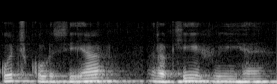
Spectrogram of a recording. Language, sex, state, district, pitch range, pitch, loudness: Hindi, male, Jharkhand, Ranchi, 125-145 Hz, 135 Hz, -15 LUFS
